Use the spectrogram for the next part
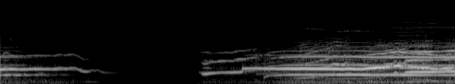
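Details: A wolf gives a mid-pitched howl that slides downward and fades. After a two-second silence, a rising howl swells into a sustained, layered chorus of tones.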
